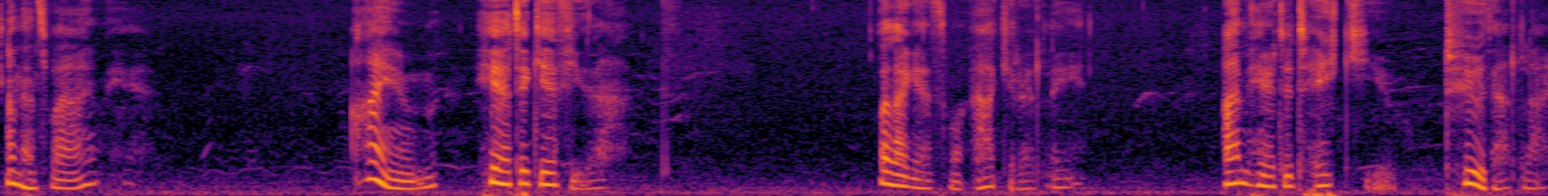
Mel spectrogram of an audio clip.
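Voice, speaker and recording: A woman voicing a seductive, smug oni demon in an intimate ASMR roleplay, breathy and often whispering as she slowly coaxes and teases. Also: low voice, animated, warm tone, exaggerated voice. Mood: coaxing. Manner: slow, coaxing, teasing.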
